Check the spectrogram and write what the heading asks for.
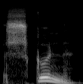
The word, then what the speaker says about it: Scone: by the way norma the town spelt s-c-o-n-e is pronounced skoon all right there's a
